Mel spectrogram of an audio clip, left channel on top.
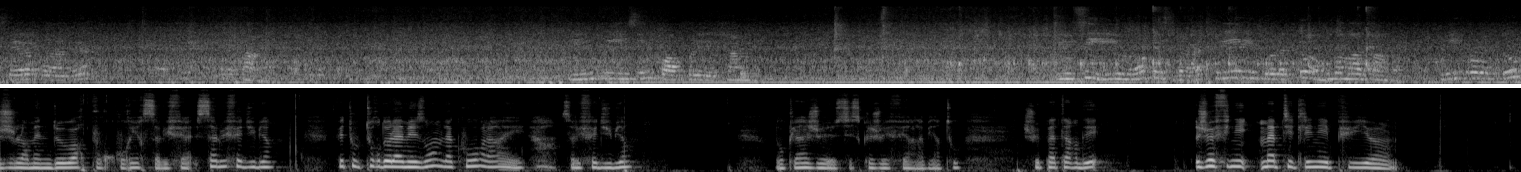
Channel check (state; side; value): different; both; correlation 0.01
